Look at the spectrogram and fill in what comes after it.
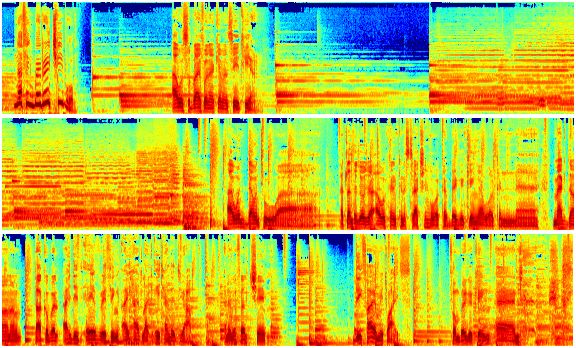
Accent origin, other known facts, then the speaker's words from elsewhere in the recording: Cairo, Egypt; moved away as an adult; also born or lived in Germany; now in United States; I'm Egyptian American and African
